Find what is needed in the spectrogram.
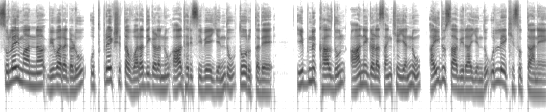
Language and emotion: Kannada, neutral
